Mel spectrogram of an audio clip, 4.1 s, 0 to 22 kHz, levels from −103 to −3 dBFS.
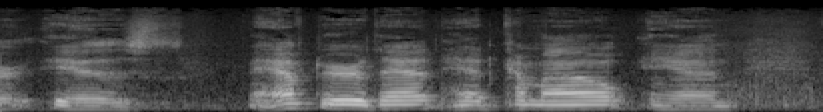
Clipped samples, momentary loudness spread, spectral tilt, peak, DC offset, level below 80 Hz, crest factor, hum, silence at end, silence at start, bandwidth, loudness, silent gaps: under 0.1%; 18 LU; -4.5 dB/octave; -18 dBFS; under 0.1%; under -90 dBFS; 18 dB; none; 0.05 s; 0 s; 16 kHz; -36 LUFS; none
